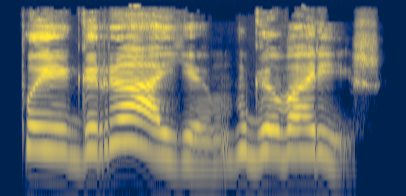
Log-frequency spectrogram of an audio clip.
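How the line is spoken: Low, velvety purr. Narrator (Russian): Голос ее стал низким и мурлыкающим, словно бархатом скользнул по душевой

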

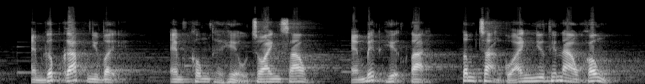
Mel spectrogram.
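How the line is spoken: Agitated angry outburst. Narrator (Vietnamese): Tưởng Thiên Lỗi tức giận, lại kích động giống lên

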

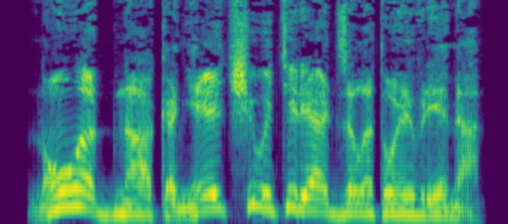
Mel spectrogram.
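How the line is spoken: Loud. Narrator (Russian): громко говорит

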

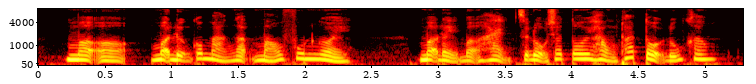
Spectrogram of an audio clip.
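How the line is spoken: Stammering. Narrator (Vietnamese): Vũ Quý lắp bắp

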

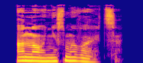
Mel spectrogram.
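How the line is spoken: Heavy sigh. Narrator (Russian): шумно вздохнула Ди

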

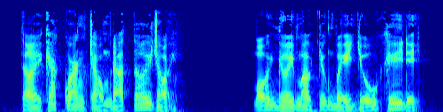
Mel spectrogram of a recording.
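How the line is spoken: Woman calling loudly. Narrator (Vietnamese): bà chủ quán lại hô to

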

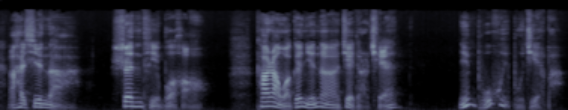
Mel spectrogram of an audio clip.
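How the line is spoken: Chuckling, blunt, over phone. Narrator (Chinese): 那个人在电话里嘿嘿地笑了，直截了当地说

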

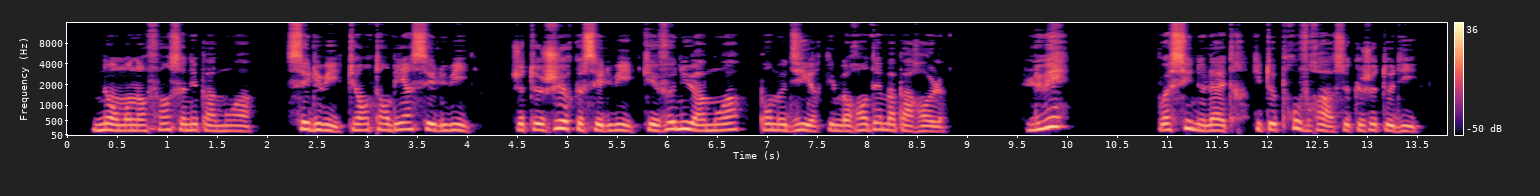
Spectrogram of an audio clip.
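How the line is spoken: Solemn voice. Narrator (French): d'une voix solennelle

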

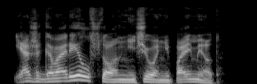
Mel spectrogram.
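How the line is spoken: Snort. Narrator (Russian): фыркнул Репей

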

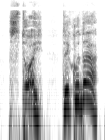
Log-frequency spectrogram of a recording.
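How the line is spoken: Cried out. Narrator (Russian): вскрикнул Маркус

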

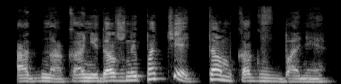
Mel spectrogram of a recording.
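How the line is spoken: Muttered. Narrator (Russian): пробормотал Лафолуас

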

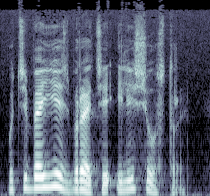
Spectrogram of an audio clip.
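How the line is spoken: Icy tone. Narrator (Russian): ледяным тоном спросил

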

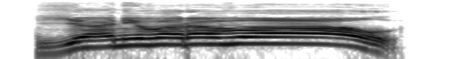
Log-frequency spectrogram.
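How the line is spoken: Pained shout. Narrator (Russian): кривясь от боли, закричал Егор

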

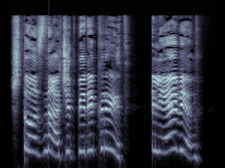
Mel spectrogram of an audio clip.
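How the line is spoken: Demanding shout. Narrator (Russian): Зои закричала, требуя разъяснений

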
